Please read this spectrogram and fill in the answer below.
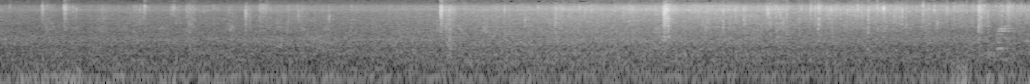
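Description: Footsteps crunching and crackling through dry fallen leaves, growing louder about halfway through, with a few sharp snaps mixed in.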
